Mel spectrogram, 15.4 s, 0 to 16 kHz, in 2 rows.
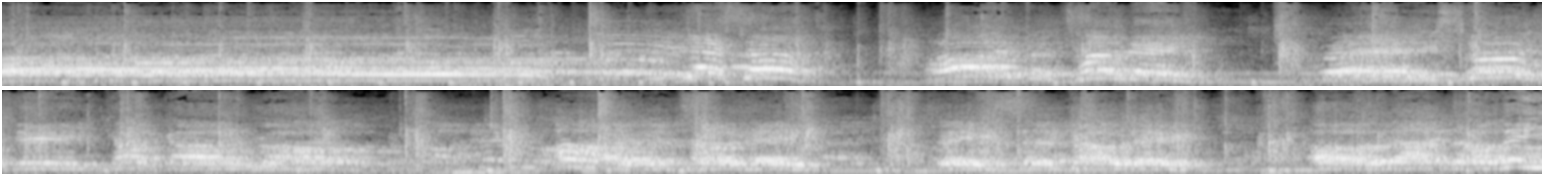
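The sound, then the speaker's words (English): A large crowd of football fans at the Globe chants the Ivan Toney song together at about 2 o'clock in the afternoon, loud and sustained, with rhythmic bursts of massed voices and shouts rising and falling throughout. “Ivan Tony song as well.”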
